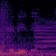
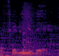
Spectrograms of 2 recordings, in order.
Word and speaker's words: Felidae: de la familia Felidae o Felide, ya que se pronuncia así Felide. Cuando termina con AE en el nombre científico se le pronuncia Felide.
